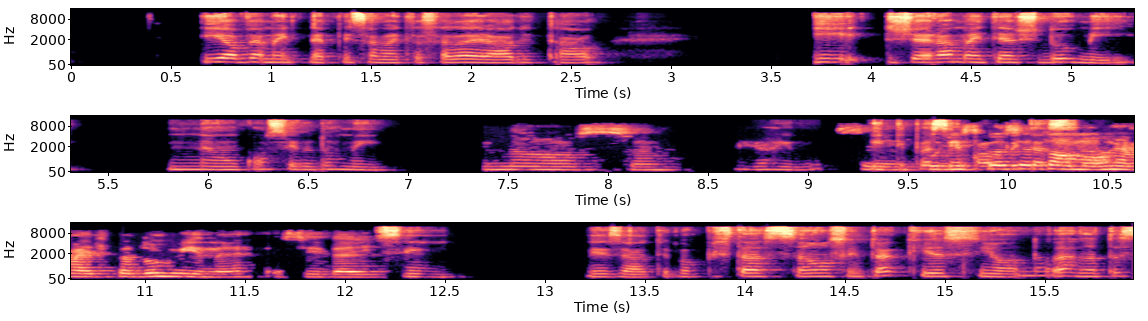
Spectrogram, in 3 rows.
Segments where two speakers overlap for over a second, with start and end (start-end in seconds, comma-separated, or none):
9.1-10.5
